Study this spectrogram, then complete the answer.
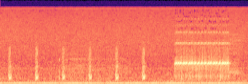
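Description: A telephone rings in a short run of six evenly spaced chirping tones, followed by a longer, louder buzzing trill over a steady low hum.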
